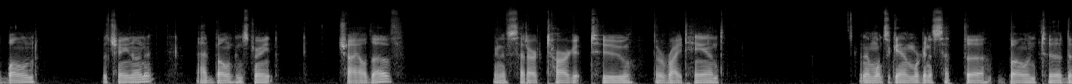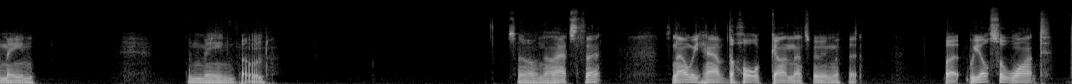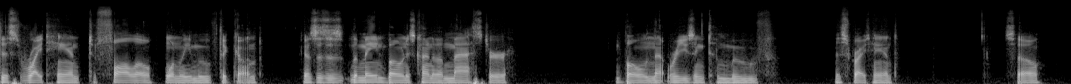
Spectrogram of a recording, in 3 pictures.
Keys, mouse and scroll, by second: 1.5-3.3 drag, 4.5 click, 8.7-15.3 drag, 11.4 BackSpace, 11.5 BackSpace, 16.0 click, 16.5 g, 20.0 click, 20.0 right click, 22.9 g, 24.3 click, 24.3 right click.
